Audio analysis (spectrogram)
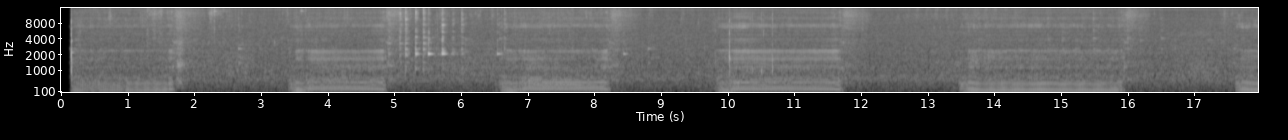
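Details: Dog sound asleep at camp on a pack trip, snoring steadily; deep, buzzy, rattling snores each lasting about two seconds, recurring every three seconds or so, six in all, with faint clinks and rustling between.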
